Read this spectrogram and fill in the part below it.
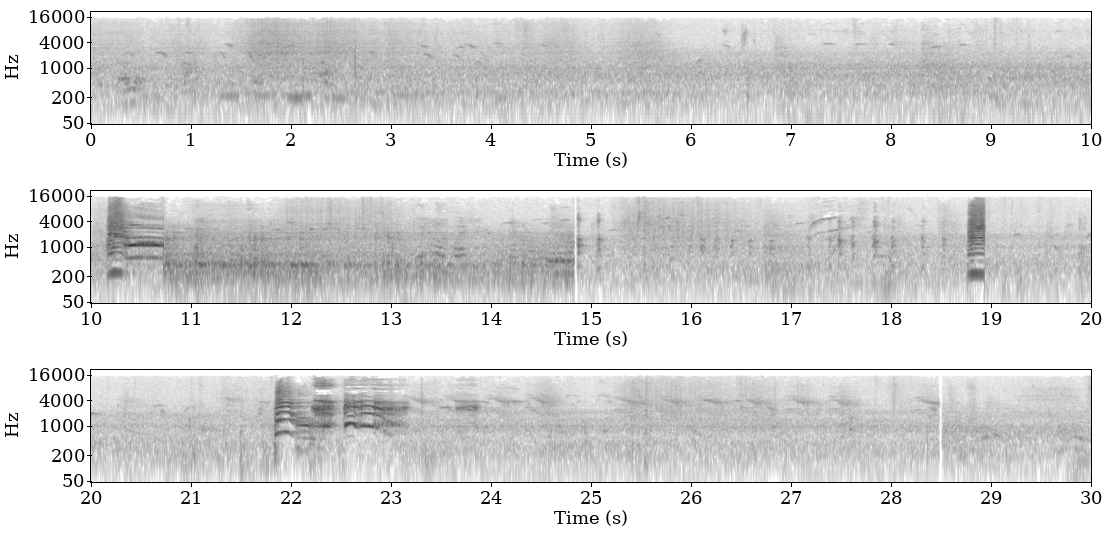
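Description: Peacock tail feathers rattle and rustle as they shake.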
